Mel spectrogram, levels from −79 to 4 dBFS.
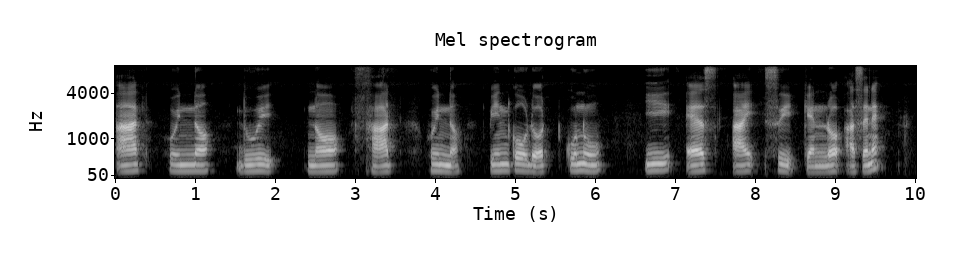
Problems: constant background noise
